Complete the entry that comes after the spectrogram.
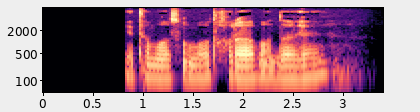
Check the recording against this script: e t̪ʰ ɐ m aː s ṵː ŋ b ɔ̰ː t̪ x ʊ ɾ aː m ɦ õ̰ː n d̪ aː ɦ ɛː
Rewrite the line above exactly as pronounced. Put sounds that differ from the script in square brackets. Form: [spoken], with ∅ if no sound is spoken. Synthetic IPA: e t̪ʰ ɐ m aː s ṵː [m] b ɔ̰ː t̪ x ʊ ɾ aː [b] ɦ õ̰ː n d̪ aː ɦ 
